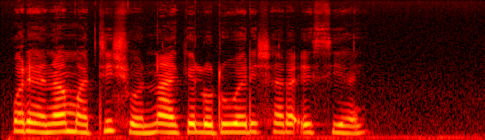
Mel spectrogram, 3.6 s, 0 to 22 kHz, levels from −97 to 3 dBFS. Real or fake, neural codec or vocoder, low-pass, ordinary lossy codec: real; none; none; none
